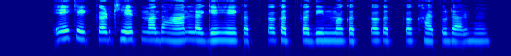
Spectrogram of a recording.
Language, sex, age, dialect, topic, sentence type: Chhattisgarhi, female, 18-24, Central, agriculture, question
